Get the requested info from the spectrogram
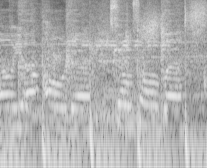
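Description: Background music with a steady drum beat, about two beats a second, and a melody line over it.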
